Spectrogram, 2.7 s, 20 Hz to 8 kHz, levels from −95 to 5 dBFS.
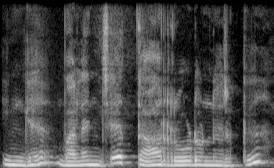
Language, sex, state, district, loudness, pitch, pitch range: Tamil, female, Tamil Nadu, Nilgiris, -15 LUFS, 195 Hz, 185-250 Hz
